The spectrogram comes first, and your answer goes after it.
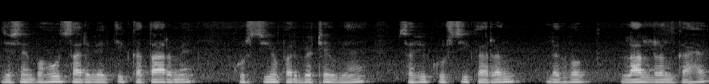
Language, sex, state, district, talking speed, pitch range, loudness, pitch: Hindi, male, Jharkhand, Deoghar, 170 wpm, 110-115 Hz, -22 LUFS, 115 Hz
